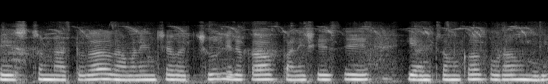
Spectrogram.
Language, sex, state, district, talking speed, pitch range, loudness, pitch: Telugu, female, Andhra Pradesh, Krishna, 100 wpm, 215-225 Hz, -13 LUFS, 220 Hz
